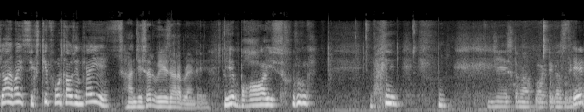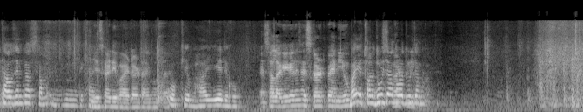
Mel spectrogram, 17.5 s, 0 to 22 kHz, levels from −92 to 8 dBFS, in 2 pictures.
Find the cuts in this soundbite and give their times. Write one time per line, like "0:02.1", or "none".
none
